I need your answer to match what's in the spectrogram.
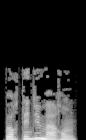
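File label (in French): "porter du marron", French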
